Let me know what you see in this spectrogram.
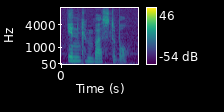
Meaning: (adjective) Not capable of catching fire and burning; not flammable; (noun) An incombustible substance
- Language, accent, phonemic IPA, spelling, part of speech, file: English, US, /ˌɪŋkəmˈbʌstɪbəl/, incombustible, adjective / noun, En-us-incombustible.ogg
